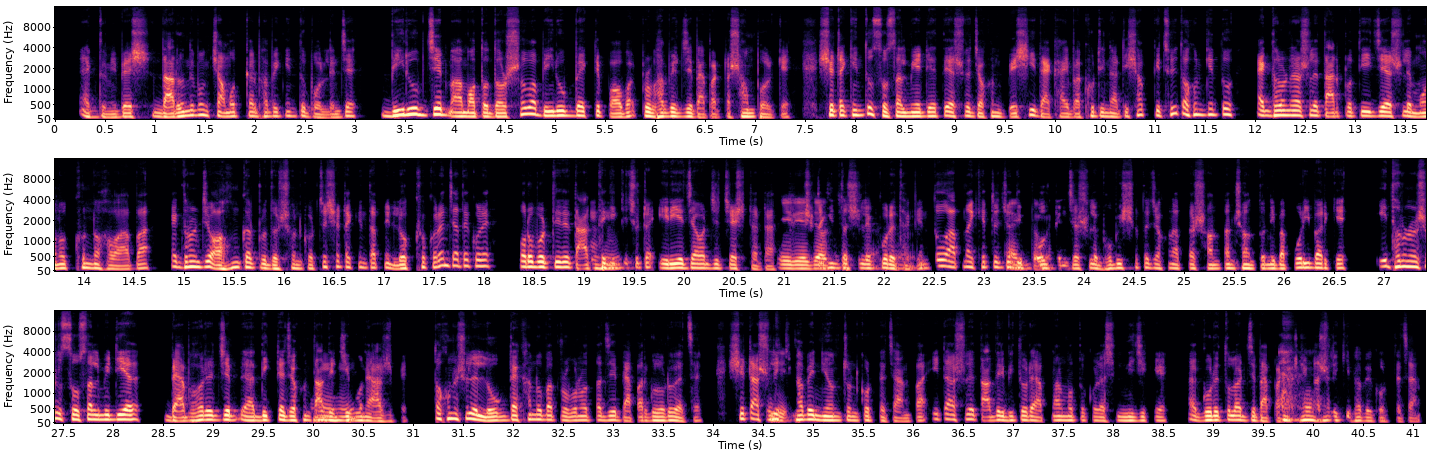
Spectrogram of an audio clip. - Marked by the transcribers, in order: chuckle
- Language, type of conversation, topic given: Bengali, podcast, সোশ্যাল মিডিয়ায় লোক দেখানোর প্রবণতা কীভাবে সম্পর্ককে প্রভাবিত করে?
